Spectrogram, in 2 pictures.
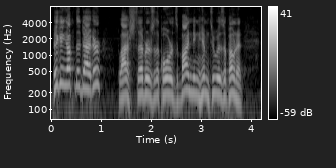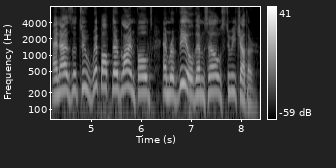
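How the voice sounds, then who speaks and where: A man's voice: sits high, animated, moderate pace, a bit bright. A man narrating an adventure radio serial in a dramatic, theatrical storytelling style.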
